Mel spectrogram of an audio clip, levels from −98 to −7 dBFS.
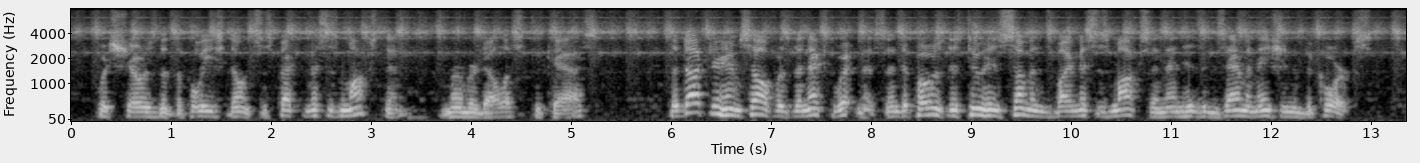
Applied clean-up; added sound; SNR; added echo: none; Bell; 8 dB; none.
